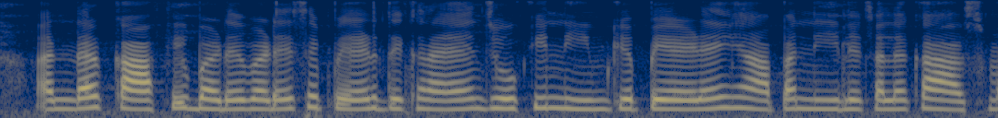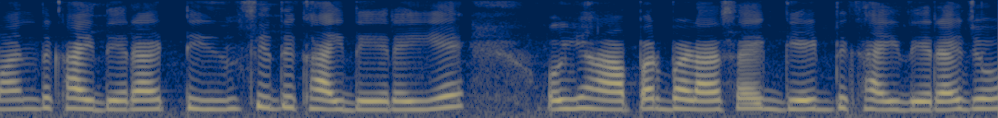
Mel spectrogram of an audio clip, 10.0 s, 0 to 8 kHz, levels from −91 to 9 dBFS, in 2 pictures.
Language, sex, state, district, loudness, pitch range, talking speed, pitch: Hindi, female, Uttar Pradesh, Jyotiba Phule Nagar, -27 LUFS, 230-250 Hz, 260 wpm, 235 Hz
